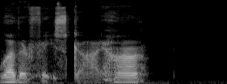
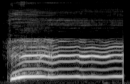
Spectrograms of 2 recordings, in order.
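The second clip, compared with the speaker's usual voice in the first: monster scream; 12 dB louder than usual. Acted. Leatherface screams.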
